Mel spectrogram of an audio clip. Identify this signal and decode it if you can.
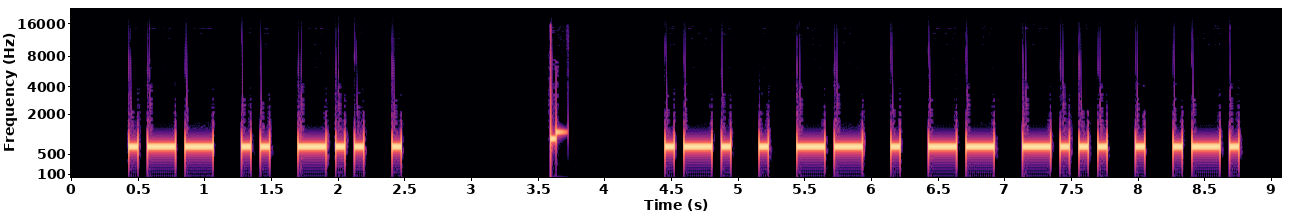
Morse code, heard as a keyed tone, about 17 wpm, 700 Hz. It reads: WIDE REMEMBER
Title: Sets of 4 Words - New Word Drill - 17wpm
